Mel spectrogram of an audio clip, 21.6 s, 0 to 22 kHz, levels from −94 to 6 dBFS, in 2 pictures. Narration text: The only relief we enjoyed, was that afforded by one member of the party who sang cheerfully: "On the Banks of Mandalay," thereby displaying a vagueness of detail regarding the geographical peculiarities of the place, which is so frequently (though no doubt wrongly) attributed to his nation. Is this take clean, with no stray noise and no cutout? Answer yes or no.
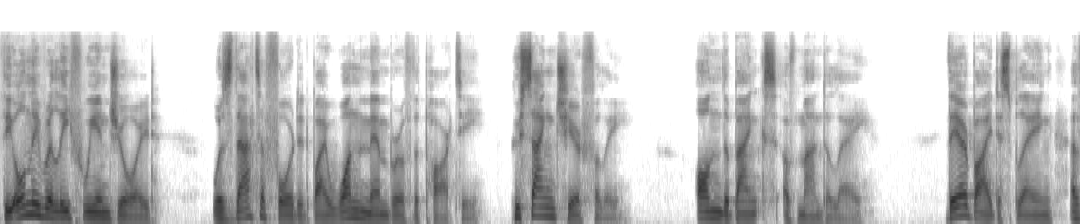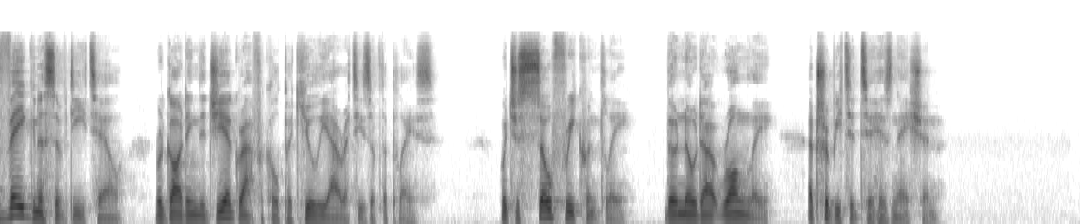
yes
